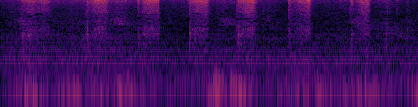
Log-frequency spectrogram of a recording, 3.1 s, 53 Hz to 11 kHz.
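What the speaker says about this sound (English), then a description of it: "Just got a bristle brush here. I just want to get the majority." A bristle brush scrubbing a WaterMaster 800 humidifier part, close rhythmic rasping strokes about three per second in an even back-and-forth pattern, with no voices.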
